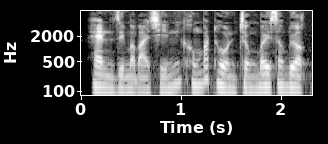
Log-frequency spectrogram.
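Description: Casual: guy doing a stern old villager telling folks off, plain even voice. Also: mid-range voice, a little fast, dry recording, clean studio sound, close to an everyday voice. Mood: scolding. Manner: scolding. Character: stern older villager, scolding and grave.

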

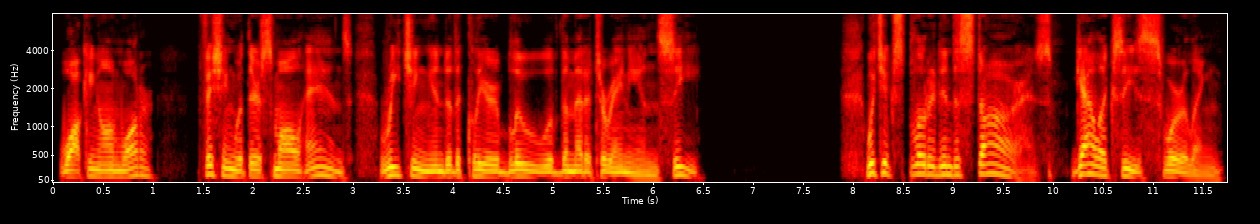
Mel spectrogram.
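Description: A man reading a story aloud in a measured, unhurried way. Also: mid-range voice, darkish tone, dry recording, studio quality. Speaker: narrator. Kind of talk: storybook narration.

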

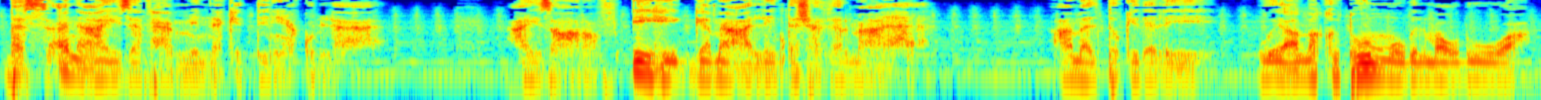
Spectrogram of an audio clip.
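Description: An actor playing a menacing police interrogator who taunts and threatens a suspect in an audio drama. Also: male voice, low-pitched, lively intonation, normal speed, creaky, pauses often, soft background music. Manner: taunting, sarcastic, sudden shouts. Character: menacing male police interrogator, mocking and cold. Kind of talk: audio horror drama acting.

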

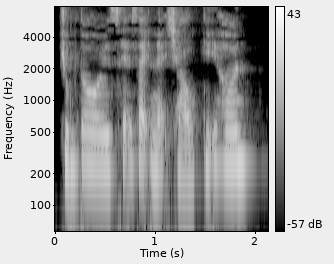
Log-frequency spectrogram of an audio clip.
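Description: A woman's voice: fairly high pitch, steady tone, a little fast, dark tone, close to an everyday voice. A woman voicing a stiffly polite, formal middle-aged father-in-law. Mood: stiff politeness.

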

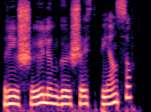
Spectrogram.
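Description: A middle-aged father in a storybook, low, mild and careful, always a little worried, as a woman reader voices him. He speaks slowly and the voice sounds dry and close. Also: steady tone, a little mellow, no room sound. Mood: concerned. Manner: slow, careful and concerned. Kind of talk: audiobook character voice.

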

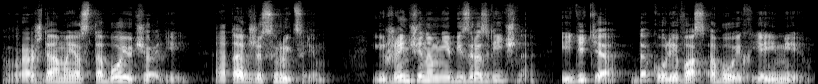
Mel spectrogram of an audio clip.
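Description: A man voicing a slow, menacing ghostly monster. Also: medium pitch, lively intonation, natural voice. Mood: cold. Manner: slow, solemn, old-fashioned threats. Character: menacing ghostly male monster, archaic speech. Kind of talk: audiobook character voice.

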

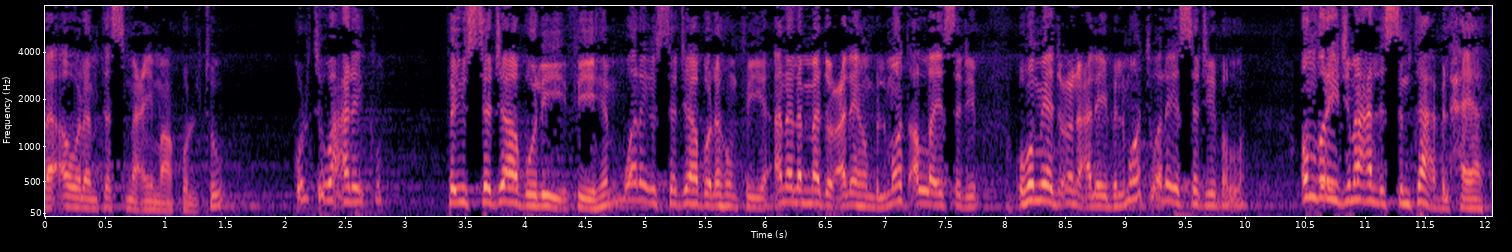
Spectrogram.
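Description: Male preacher, lively and colloquial, voice a touch high, echoing hall. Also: husky. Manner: animated storytelling, colloquial asides. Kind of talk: religious lesson. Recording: long hall reverb.

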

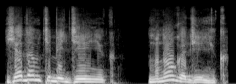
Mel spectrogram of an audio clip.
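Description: A woman's voice: rumbling low, big pitch swings, moderate pace, mellow, dry recording, pitched below the performer's own voice, heavily acted. A woman voicing a scheming man who coaxes and placates his impatient lover in an audiobook. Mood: placating. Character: scheming male lover, smooth and evasive. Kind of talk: audiobook character voice.

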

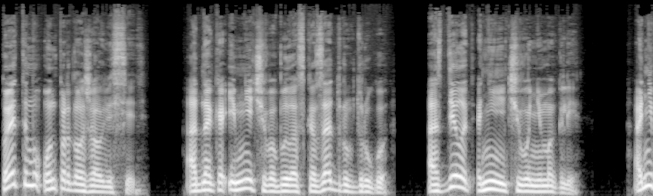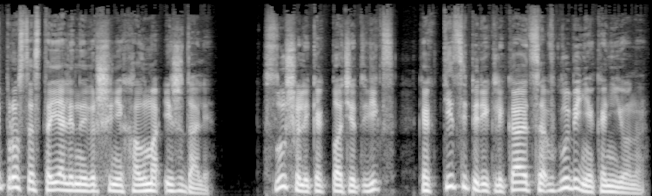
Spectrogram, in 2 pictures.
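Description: A man reading a novel aloud in measured, steady scripted narration on a close mic. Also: medium pitch, no echo. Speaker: audiobook narrator.

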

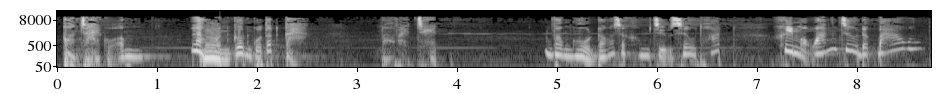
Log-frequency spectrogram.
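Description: A man doing a shrill raving spirit medium woman. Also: big pitch swings, moderate pace, husky, soft background music, exaggerated voice. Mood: harsh. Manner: prophesying doom in shouts and cackles. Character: shrill menacing female spirit medium in a trance.

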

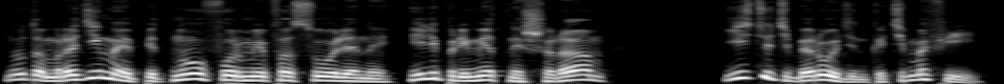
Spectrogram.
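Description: A man voicing an older, fussy, hard-drinking male guide who talks in an excitable, insistent way. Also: fairly high pitch, fast talker, no echo, clean studio sound, voice pushed up.

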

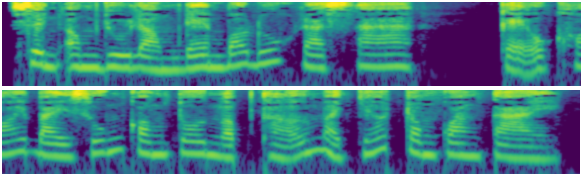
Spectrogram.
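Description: A woman's voice: lowish voice, normal speed, breathy edge, no echo. A woman voicing a desperate old father who pleads and cries out for help. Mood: pleading. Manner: pleading, then shouting for help.

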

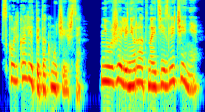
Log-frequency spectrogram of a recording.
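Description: A woman reading an audiobook, voicing a feisty young heroine whose retorts come out bright and teasing. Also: on the high side, lively intonation, normal speed, pitched above the performer's own voice.

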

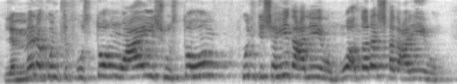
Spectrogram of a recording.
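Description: An Egyptian woman teaching a religious lesson to a class of women, animated and asking them rhetorical questions. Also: very high-pitched, very fast, roomy sound. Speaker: Quran teacher.

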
